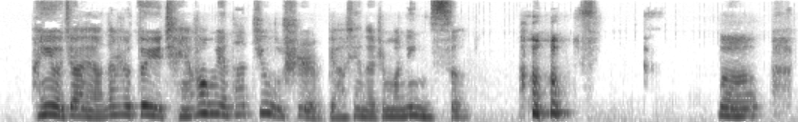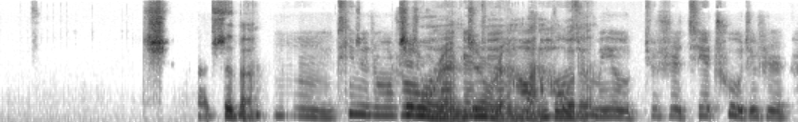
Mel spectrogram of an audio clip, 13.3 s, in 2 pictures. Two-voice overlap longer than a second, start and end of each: 10.0-11.6

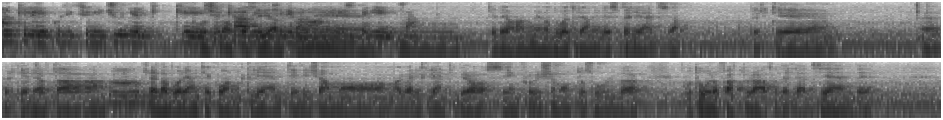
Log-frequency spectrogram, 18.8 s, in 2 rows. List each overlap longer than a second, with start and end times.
1.8-4.2

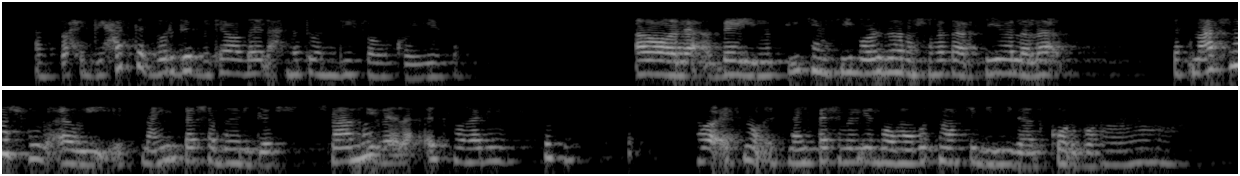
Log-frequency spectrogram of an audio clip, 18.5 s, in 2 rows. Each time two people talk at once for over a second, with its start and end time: none

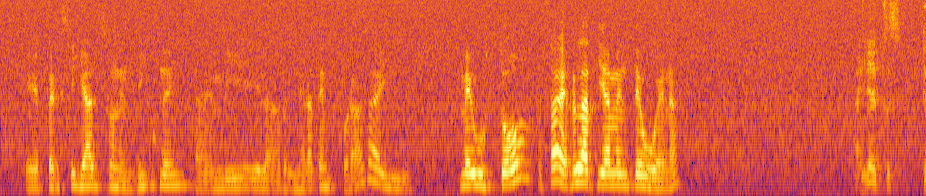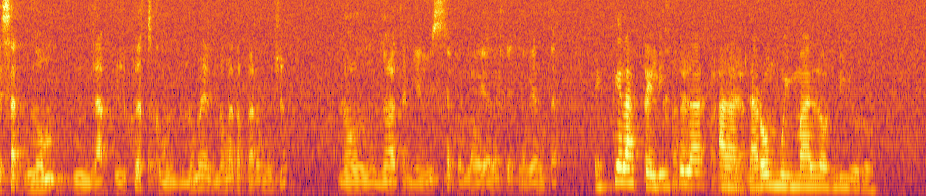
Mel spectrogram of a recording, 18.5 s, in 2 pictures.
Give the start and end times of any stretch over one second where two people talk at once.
15.7-16.9

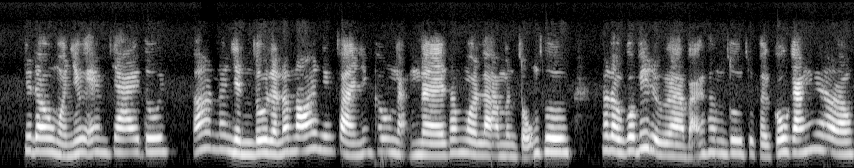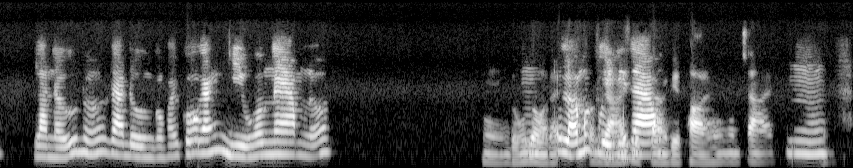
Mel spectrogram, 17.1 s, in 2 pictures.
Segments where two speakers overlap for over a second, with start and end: 13.8-15.2

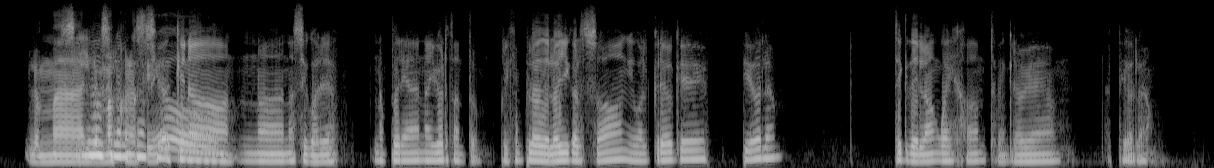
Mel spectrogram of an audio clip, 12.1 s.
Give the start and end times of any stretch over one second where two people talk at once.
0.6-2.3

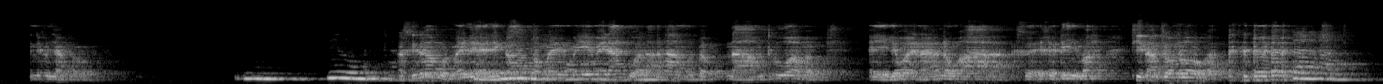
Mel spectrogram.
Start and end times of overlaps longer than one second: 4.7-6.6

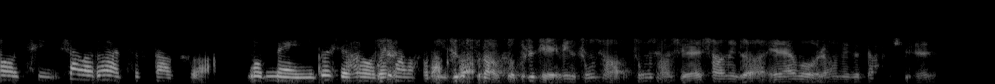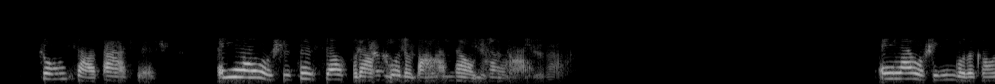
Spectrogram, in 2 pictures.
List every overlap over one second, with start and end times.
3.5-4.8, 13.5-15.3

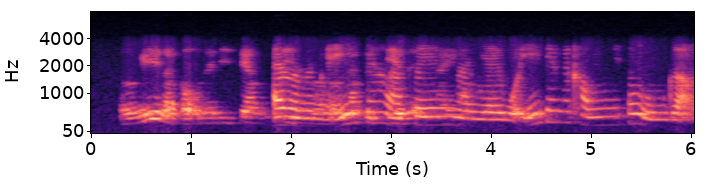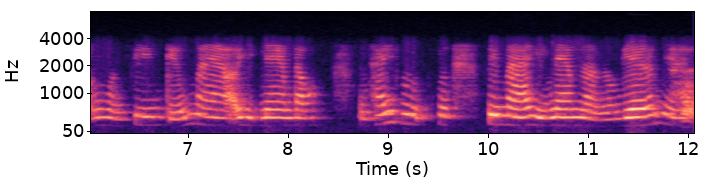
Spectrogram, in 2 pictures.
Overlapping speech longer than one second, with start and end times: 1.9-3.8

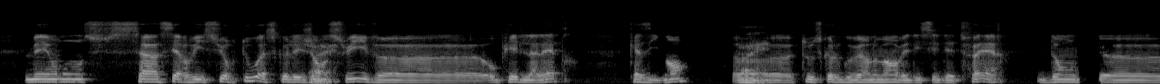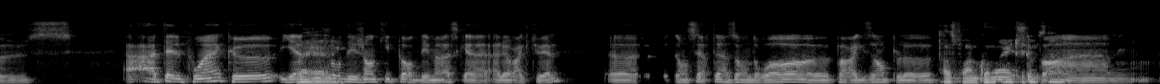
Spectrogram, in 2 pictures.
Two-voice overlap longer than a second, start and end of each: none

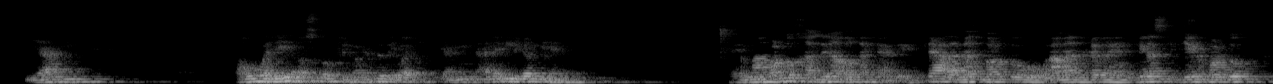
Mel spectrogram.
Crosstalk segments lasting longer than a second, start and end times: none

